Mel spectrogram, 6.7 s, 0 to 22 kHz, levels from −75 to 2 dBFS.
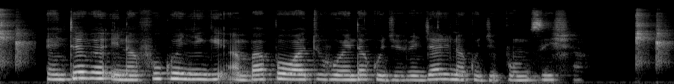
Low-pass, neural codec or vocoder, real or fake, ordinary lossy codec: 14.4 kHz; none; real; MP3, 96 kbps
